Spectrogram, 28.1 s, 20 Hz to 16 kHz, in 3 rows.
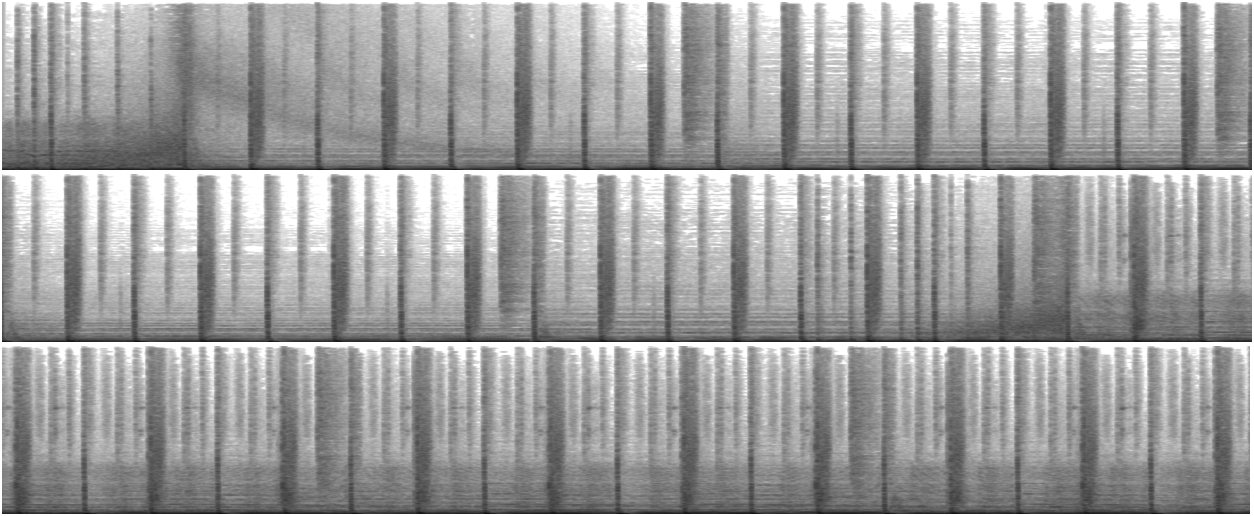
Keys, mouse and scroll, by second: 0.1 scroll down 7, 0.3 shift+middle click, 0.8-1.8 drag, 1.9 alt+z, 2.4 click, 2.7 scroll up 2, 2.9 alt+z, 3.2 shift+middle click, 3.4 scroll up 4, 3.6 shift+middle click, 4.1 click, 5.3 scroll down 2, 5.4 KP_7, 6.1 alt+z, 6.2 scroll down 2, 6.5 click, 7.0 alt+z, 7.1 middle click, 7.4 scroll up 4, 7.7-8.7 drag, 8.7 n, 9.0 click, 9.8 shift+middle click, 10.2 click, 10.3-11.8 drag, 12.0-13.4 drag, 13.7 n, 14.0 KP_1, 14.2 click, 14.7 shift+a, 16.9 x, 18.1 r, 19.2-19.5 scroll down 2, 19.5 Tab, 20.2 BackSpace, 20.8 KP_3, 21.3 KP_Enter, 22.3 click, 22.7 Tab, 22.8 scroll down 1, 23.0 middle click, 23.1 scroll up 1, 23.6 click, 24.4 KP_1, 24.5 scroll up 1, 24.9 g, 26.9-27.5 scroll down 2, 27.5 KP_7, 27.8-28.1 scroll up 4.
